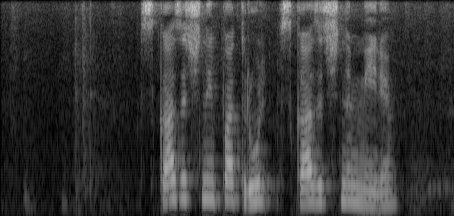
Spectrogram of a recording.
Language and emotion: Russian, neutral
